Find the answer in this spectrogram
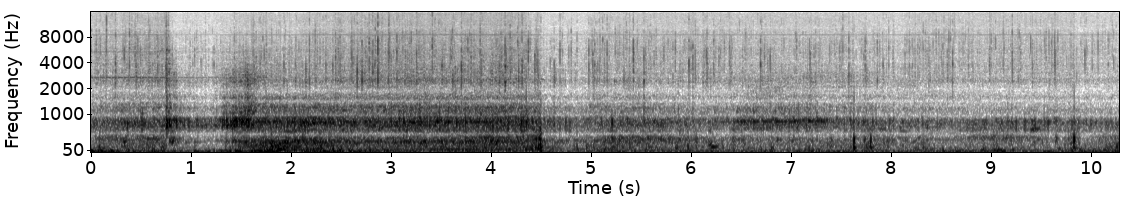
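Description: Muffled underwater noise with bubbling and gurgling, picked up through an underwater camera. It is louder for about three seconds near the start, then settles to a lower steady wash.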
